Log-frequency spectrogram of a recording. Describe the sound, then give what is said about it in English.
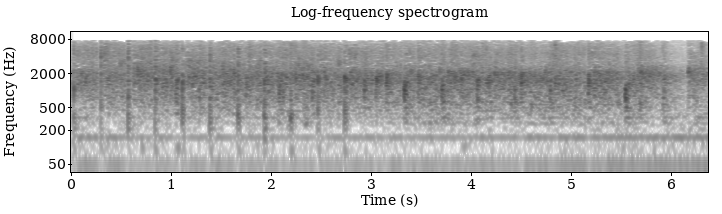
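A crowd applauds the parent organizations at a Codex session, steadily, dense overlapping claps forming a loud, sustained wash of sound with sharper individual claps popping through, holding even for several seconds before tapering at the end. “Please, let's give a good clap for our parent organizations.”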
